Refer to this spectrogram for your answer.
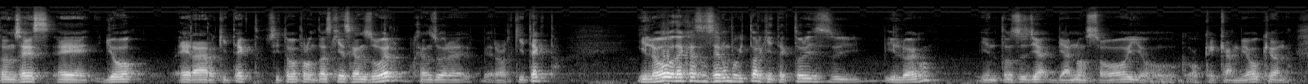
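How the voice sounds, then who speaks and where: At a moderate pace, a man talks in a normal speaking voice of medium pitch, his intonation lively and his loudness swinging widely. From Monterrey, northern Mexico. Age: 30s. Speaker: entrepreneur, winery co-founder, architect. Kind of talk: casual podcast interview.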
